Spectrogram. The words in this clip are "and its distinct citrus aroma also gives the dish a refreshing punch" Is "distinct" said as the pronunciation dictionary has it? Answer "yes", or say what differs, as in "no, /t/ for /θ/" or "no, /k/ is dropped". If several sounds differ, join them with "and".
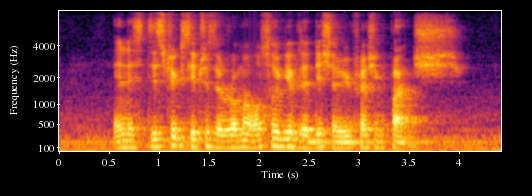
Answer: no, /ŋ/ is dropped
